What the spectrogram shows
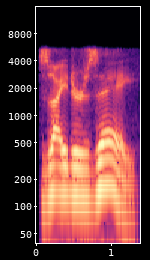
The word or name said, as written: Zuider Zee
